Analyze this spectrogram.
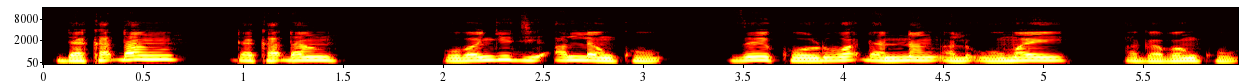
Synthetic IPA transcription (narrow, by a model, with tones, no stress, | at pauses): dɐ˨kɐ˨ɗɐ˦ŋ | dɐ˨kɐ˨ɗɐ˦ŋ | ʔʊ˨bɐ˦ŋɡʲɪ˦d͡ʒiː˨ʔa˦lːɐ˨ŋkʷu˨ | za˦˨jkʷoː˨ɽu˦wɐ˦ɗɐ˨nːɐ˦˨ŋʔa˨lʔuː˨ma˦j | ʔa˨ɡɐ˨bɐ˦ŋkʷu˨ʔ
